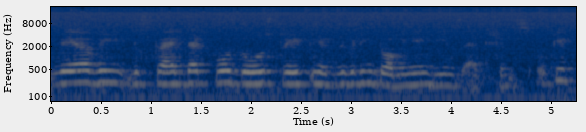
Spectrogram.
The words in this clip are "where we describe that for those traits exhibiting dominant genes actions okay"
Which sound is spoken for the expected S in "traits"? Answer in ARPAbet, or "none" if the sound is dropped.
none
